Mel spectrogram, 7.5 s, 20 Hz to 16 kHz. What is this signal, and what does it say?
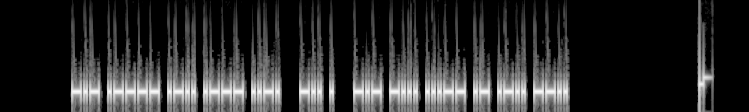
Morse code, heard as a keyed tone, about 40 wpm, 700 Hz. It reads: K1LJF DE KB3ALZ
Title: USA Callsign DE Callsign 40wpm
